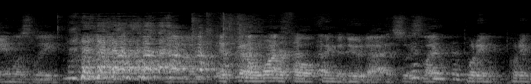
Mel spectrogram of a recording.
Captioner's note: group laughs again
